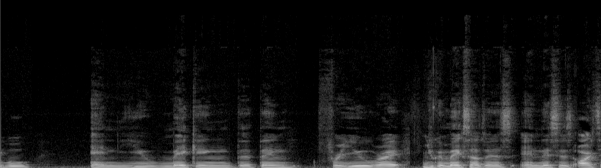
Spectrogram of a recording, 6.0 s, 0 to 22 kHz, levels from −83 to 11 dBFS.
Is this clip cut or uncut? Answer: cut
